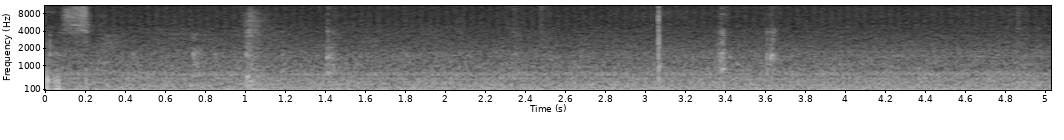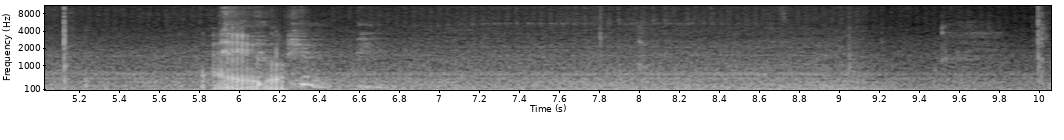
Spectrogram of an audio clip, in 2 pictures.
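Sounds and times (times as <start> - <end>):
low room rumble: 0.0 - 10.0.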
